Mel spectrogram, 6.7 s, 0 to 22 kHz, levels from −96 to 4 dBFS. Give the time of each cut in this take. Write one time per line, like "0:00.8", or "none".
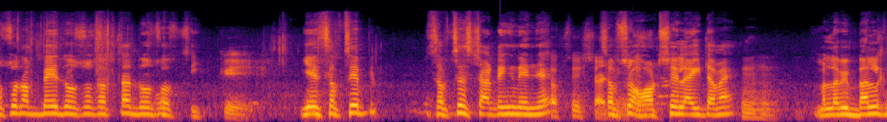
none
